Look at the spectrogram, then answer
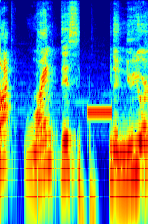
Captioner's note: beep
